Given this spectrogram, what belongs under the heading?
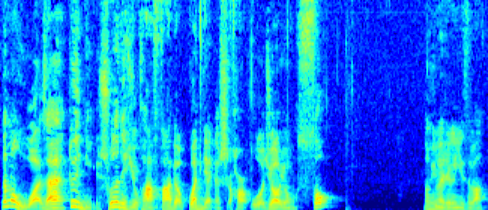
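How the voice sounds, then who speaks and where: Lively, fast-talking language teacher. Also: mid-range voice. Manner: constantly asks "right?" to check understanding; quotes example sentences, then explains them. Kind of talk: classroom lesson explanation.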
